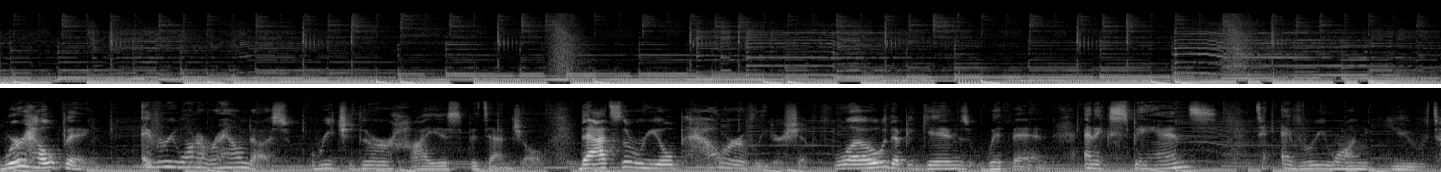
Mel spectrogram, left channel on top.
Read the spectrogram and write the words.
we're helping everyone around us reach their highest potential. That's the real power of leadership. Flow that begins within and expands to everyone you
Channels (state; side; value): normal; both; correlation 0.39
